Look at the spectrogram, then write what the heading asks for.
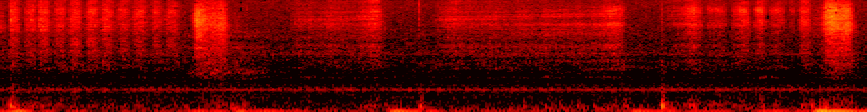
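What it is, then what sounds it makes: Pencil shading on a paper sheet. A graphite pencil held in the fingertips scratches and rubs short shading strokes around the eye and nose of a drawing on a large, flat white paper sheet resting on a dark table. Soft, dry, papery rasps come in brief bursts over a quiet, steady low hum.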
